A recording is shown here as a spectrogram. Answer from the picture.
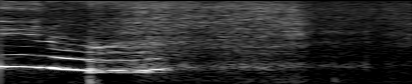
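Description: A girl's voice drawing out a long sung note that bends up and then falls away, cutting off under a second in.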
